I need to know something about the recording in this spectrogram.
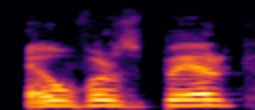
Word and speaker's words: Elversburg: He's going to laugh at me trying to pronounce the second team. So it is the mighty Hera versus Elversburg.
